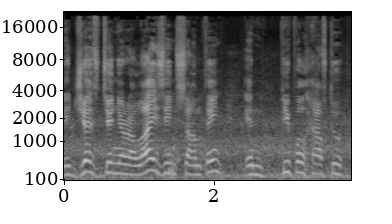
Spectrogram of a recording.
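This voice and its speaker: Noticeable background noise surrounds a man with a Russian accent and a high pitch. He speaks at a fairly slow pace with ordinary pitch variation. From Russia (Soviet Union). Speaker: small business owner, immigrant. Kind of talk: street interview. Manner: halting.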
